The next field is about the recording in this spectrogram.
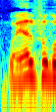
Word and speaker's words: ويلفظ: وقوله كم يلفظ، كم هنا استفهامية بمعنى أي عدد في محل الرفع مبتدأ، ومميزها محذوف تقديره كم شخصا يلفظ الإسلام، ويلفظ بفتح الياء وكسر الفاء من باب ضربة، خبر كم للاستفهامية.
